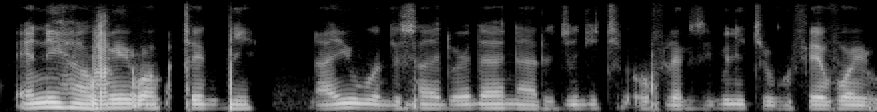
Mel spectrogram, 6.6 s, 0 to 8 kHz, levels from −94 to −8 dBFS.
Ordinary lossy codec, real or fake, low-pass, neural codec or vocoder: Opus, 32 kbps; fake; 7.2 kHz; codec, 16 kHz, 4 kbps, X-Codec, HuBERT features, trained on balanced general audio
